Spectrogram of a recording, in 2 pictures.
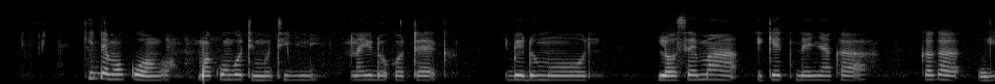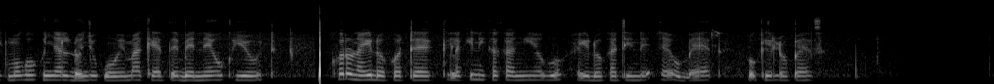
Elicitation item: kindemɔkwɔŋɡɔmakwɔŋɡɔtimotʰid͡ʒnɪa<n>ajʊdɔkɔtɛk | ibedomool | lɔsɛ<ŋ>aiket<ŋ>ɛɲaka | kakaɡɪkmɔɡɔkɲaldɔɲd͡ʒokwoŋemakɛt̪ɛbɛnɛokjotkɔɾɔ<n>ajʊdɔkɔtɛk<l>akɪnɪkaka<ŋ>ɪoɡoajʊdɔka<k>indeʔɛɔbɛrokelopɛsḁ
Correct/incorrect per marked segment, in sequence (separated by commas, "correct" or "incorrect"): correct, incorrect, incorrect, correct, correct, correct, incorrect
